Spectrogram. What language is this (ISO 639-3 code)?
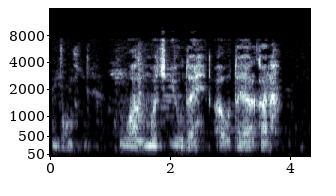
kls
